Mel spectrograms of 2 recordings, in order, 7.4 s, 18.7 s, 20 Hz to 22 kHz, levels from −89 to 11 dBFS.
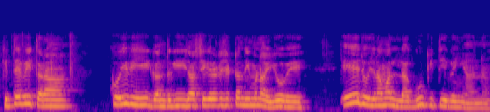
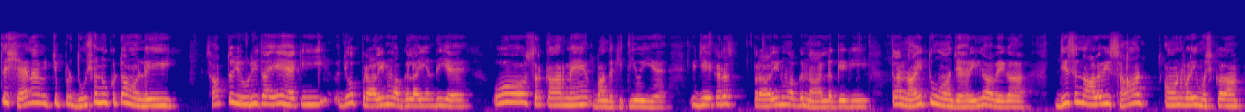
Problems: none marked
